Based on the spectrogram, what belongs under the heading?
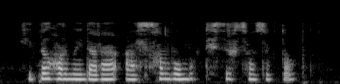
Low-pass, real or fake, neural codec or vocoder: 7.2 kHz; real; none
